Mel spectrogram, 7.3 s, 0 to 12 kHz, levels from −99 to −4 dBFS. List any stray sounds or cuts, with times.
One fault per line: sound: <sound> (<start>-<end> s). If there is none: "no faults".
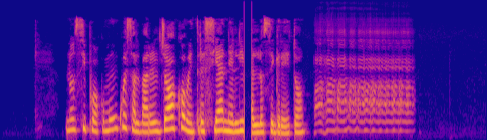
sound: dropout (3.7-3.8 s)
sound: laugh (4.7-6.3 s)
